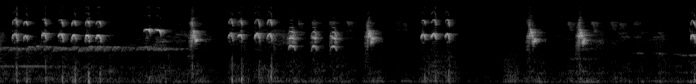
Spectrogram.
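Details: Actively singing sunbird with a song filled with sparrow-like phrases (isian gereja): a long thin level whistle opening, followed by rapid, evenly spaced high chirps in quick bursts with short gaps between them.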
